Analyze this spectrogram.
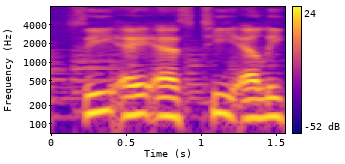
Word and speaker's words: castle: The T is silent.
